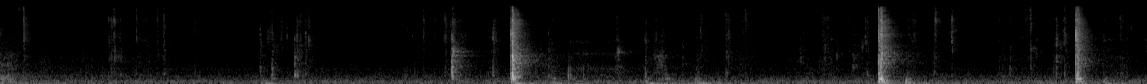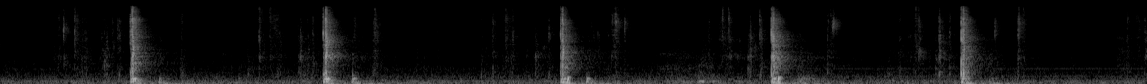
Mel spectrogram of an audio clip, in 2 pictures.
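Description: A stack of glossy trading cards being flipped through by hand, one card at a time, with a short sharp snap of card on card about every two seconds.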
